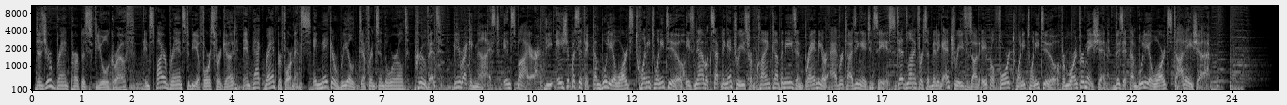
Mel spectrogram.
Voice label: Radio Announcer Awards Show Commercial; PROFESSIONAL

